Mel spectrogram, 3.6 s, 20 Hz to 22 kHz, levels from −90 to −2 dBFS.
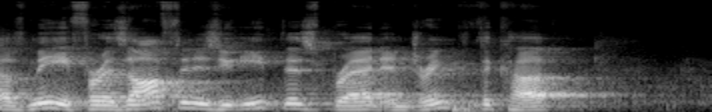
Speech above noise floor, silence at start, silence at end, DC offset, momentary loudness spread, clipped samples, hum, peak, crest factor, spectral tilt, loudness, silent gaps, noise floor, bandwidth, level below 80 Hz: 32 dB; 0 s; 0.5 s; under 0.1%; 9 LU; under 0.1%; none; -4 dBFS; 18 dB; -7 dB/octave; -21 LUFS; none; -52 dBFS; 19.5 kHz; -60 dBFS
